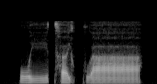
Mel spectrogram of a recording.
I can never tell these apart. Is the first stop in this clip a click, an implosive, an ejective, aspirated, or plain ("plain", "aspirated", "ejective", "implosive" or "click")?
aspirated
